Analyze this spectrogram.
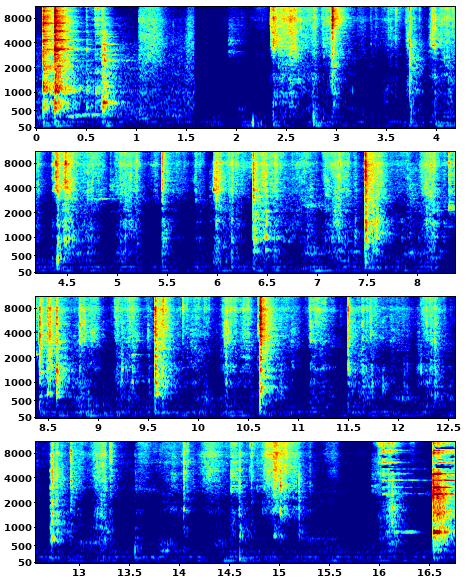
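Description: Stainless steel bowls and a steel plate being handled, with scattered light clinks, taps and scrapes of metal on metal and on a stone counter, and a louder clatter near the end.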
